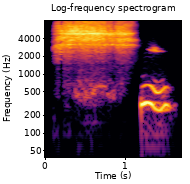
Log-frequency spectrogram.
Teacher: blade of my tongue against that area between the palatal and alveolar region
